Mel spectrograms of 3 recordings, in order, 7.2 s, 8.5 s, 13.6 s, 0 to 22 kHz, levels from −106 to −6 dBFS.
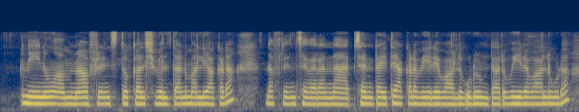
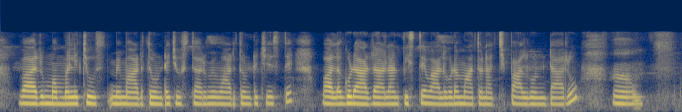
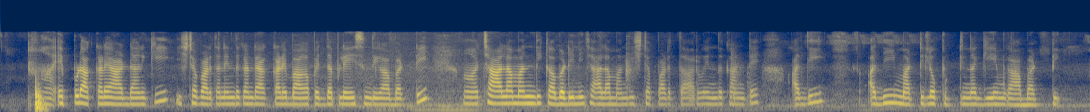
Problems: background sounds at intervals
